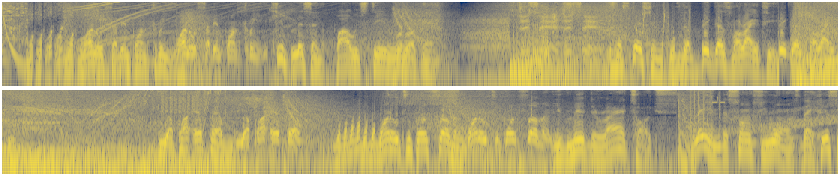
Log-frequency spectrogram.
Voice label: RADIO SWEEPERS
